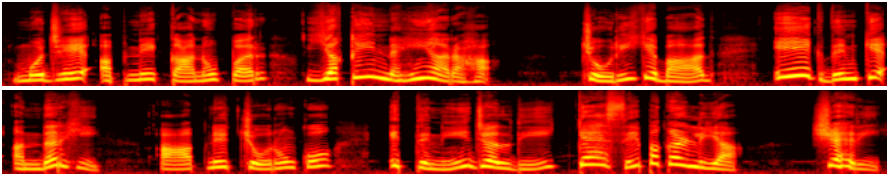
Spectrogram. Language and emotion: Urdu, surprised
